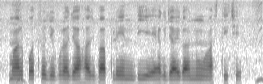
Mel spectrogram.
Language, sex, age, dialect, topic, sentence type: Bengali, male, <18, Western, banking, statement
